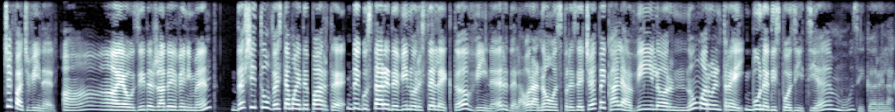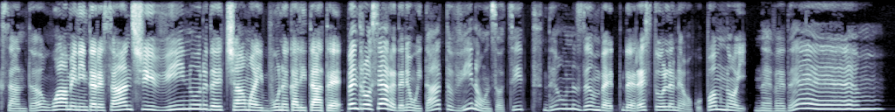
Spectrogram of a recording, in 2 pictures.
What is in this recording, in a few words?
romanian promos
